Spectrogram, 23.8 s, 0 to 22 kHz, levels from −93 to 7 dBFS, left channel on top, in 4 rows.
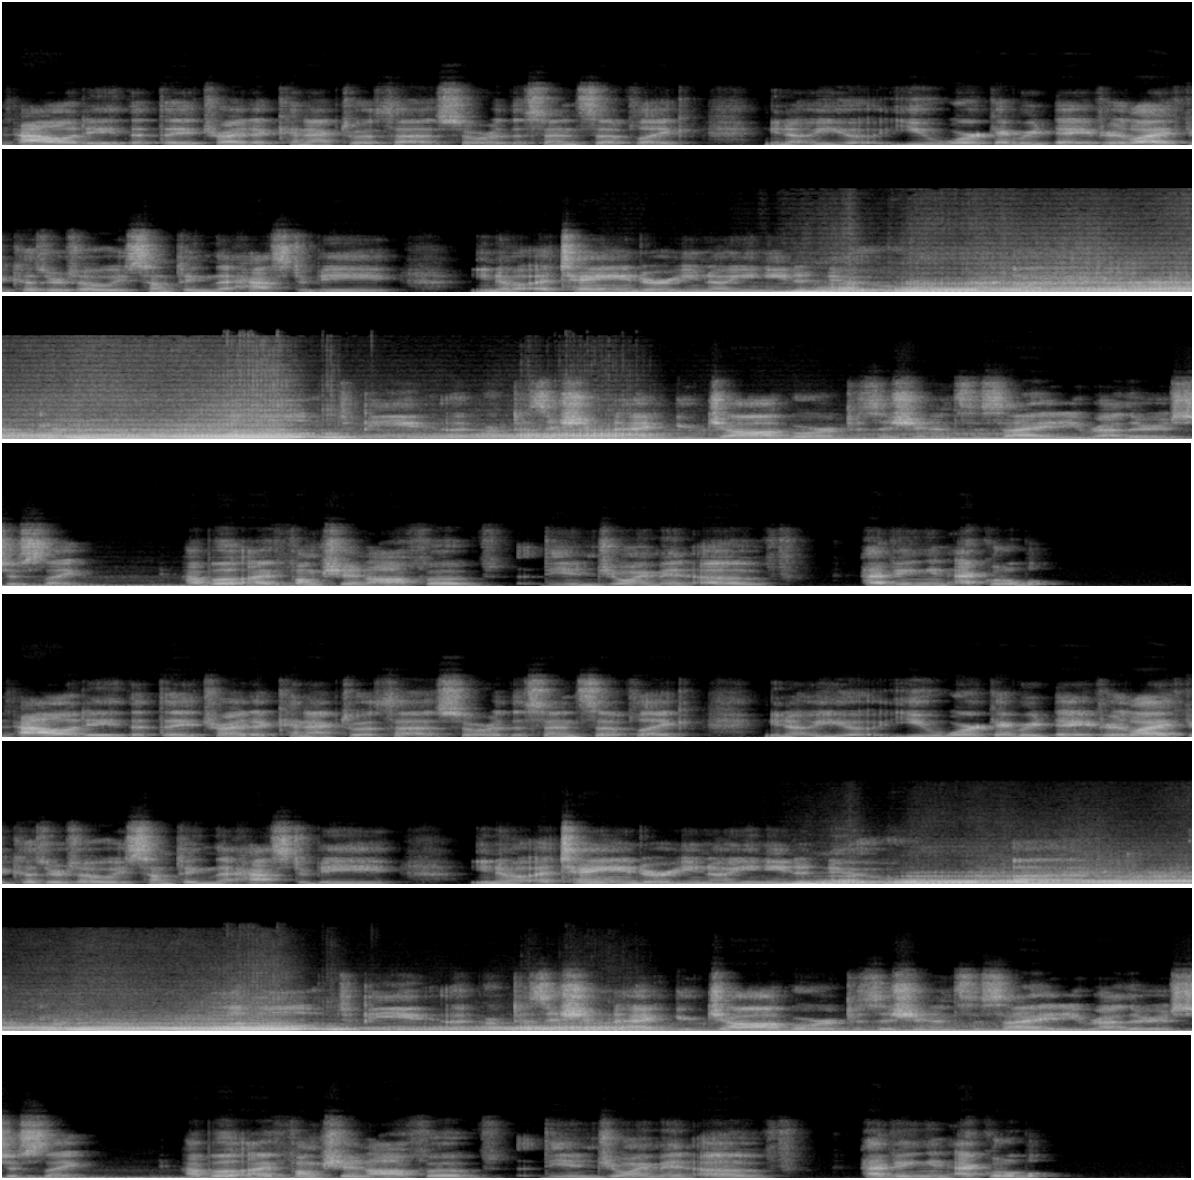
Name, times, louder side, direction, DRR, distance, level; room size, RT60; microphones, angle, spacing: voice 1, 0.0-10.6 11.0-11.4 12.9-18.3 18.8-21.7 22.2-23.0, equal, 5° right, 3 dB, 1.8 m, -30 dB
sound 1, 9.1-19.3, left 1 dB, 35° left, 0.9 m, -24 dB
12.0 x 5.6 x 4.5 m, 0.28 s
head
